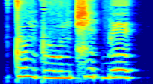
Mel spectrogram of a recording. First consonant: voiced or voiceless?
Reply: voiceless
